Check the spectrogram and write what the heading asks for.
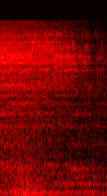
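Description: Rain starting to fall hisses down in a dense, bright wash of patter with no voices, holding even for a moment before easing off and growing softer toward the end.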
